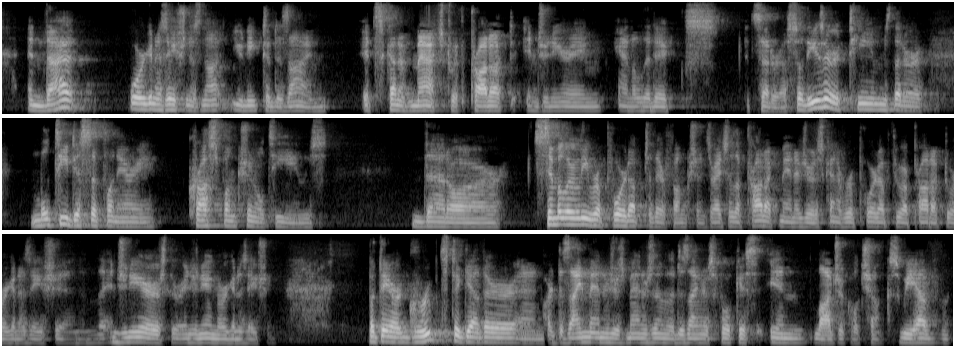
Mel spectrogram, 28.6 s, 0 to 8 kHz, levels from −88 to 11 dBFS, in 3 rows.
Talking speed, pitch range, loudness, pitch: 155 wpm, 110-130 Hz, -21 LUFS, 115 Hz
